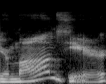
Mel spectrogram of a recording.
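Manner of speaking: leering lecherous voice. Retelling own thought on hearing her mom was home: leering horny voice. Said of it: "gooner fucking".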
